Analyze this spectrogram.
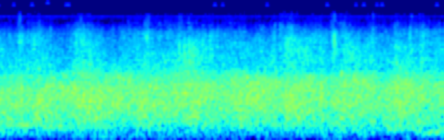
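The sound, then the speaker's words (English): A round of applause from an audience at a presentation: dense, even clapping that holds steady for the whole stretch, fairly faint and without a break. “a round of applause.”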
